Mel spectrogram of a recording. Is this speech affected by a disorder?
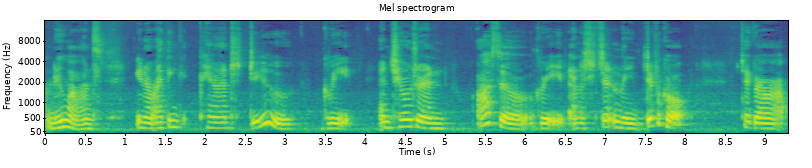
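Yes: deafness; severe to profound deafness from 3, hearing aids to 34, implant worse ear 34, other 41; bilateral cochlear implants, less lip reading and listening effort, deafer without implants, loud sound startling; grew up speaking, mainstream schooling, learned sign language in 20s, also signs.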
